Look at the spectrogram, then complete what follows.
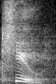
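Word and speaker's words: queue: letters is the word q it is spelt q-u-e-u-e but pronounced the same as the letter q are you familiar with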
